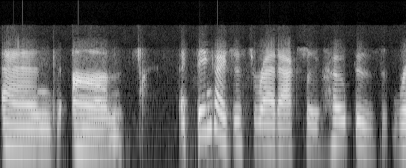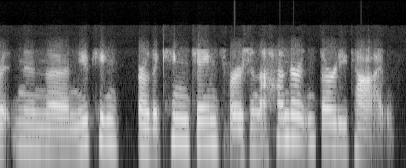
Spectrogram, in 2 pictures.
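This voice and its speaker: A woman's voice: fairly low pitch, a little slow, no echo, phone-quality sound. A woman answering conversationally as a guest author in an interview.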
